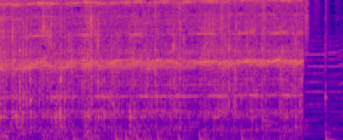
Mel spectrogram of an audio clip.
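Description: Electric hand mixer running, its twin beaters whipping double cream and sugar in a glass bowl, with a steady motor whine over the churning. It stops abruptly near the end and background guitar music takes over.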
